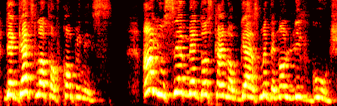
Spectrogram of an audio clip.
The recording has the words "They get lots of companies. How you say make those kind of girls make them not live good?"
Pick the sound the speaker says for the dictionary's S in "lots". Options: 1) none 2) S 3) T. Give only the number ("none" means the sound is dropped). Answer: 1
